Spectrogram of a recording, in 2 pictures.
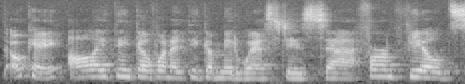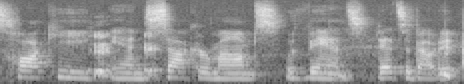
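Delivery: friendly, flattish Midwestern accent. Shown as a demonstration. Impressionist shows off a favorite, friendly Midwest accent. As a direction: chat away like a friendly Midwesterner. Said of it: "Midwestern accent, one of my favorites".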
